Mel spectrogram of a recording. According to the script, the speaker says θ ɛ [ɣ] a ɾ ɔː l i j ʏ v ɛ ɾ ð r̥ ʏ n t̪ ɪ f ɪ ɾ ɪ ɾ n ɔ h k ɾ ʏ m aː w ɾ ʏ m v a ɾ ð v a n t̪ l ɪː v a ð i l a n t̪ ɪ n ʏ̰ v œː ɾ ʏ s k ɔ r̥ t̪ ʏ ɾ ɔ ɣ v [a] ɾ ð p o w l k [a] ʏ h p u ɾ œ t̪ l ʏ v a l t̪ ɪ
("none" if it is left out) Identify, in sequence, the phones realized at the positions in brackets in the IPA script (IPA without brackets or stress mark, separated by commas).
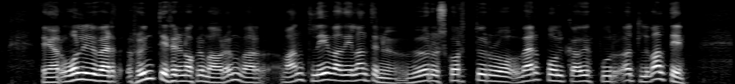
ɣ, ɛ, a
